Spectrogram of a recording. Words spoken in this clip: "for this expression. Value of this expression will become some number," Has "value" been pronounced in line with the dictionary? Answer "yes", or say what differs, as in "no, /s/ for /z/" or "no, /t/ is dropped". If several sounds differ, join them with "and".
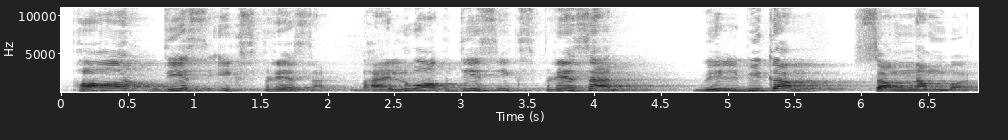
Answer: no, /b/ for /v/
